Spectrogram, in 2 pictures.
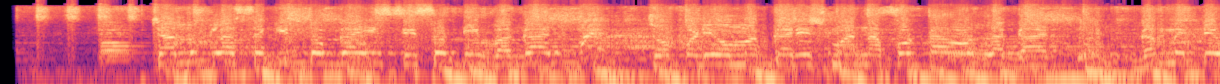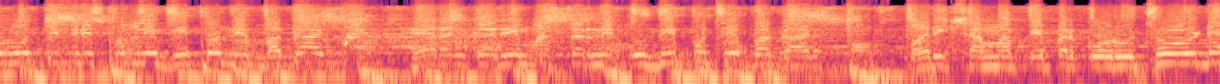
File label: Jalsa Comedy, Gujarati Ringtones; Gujarati Mix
